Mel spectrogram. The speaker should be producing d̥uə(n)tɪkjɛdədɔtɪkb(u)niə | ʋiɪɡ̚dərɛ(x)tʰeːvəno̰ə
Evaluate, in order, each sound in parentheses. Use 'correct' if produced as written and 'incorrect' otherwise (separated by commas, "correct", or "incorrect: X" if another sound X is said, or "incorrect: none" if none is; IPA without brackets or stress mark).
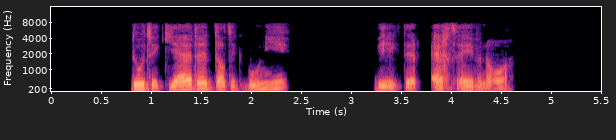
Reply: incorrect: none, correct, correct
